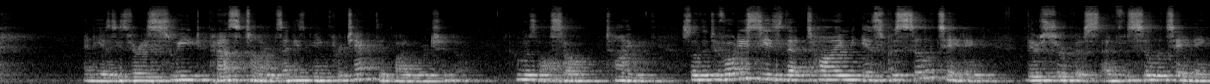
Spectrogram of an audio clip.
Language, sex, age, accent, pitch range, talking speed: English, female, 60-79, American, 170-205 Hz, 150 wpm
